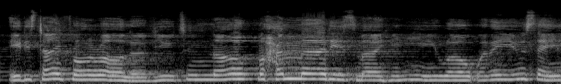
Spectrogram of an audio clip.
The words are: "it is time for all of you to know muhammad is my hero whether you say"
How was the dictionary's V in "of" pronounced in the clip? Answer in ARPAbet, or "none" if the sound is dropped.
V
